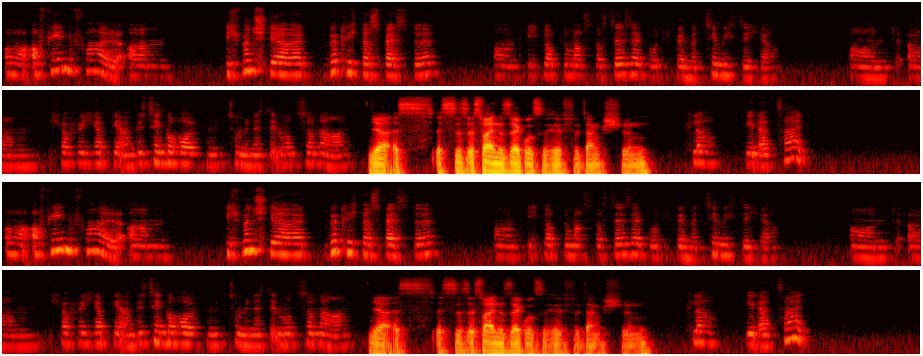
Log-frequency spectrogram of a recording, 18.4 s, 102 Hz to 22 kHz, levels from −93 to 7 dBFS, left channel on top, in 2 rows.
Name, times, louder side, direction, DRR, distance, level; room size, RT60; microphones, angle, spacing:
voice 1, 0.0-1.7 2.2-4.3 4.9-7.7 8.5-12.7 16.1-16.3 16.6-17.2, right 1 dB, 35° left, 1.6 m, -47 dB
voice 2, 12.9-15.7, left 6 dB, 70° left, 0.3 m, -31 dB
4.9 x 2.4 x 2.3 m
head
